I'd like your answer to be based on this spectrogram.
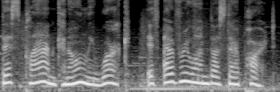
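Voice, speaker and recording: A woman plays a composed, courteous leader of a devout order in a video game. Her tone is mellow and measured, formal in every phrase, over faint music. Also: on the high side, close to an everyday voice. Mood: calm, serious. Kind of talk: English game dub acting. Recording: music behind the voice.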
